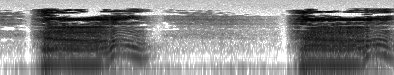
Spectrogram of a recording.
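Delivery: goose-like put-on French-accented voice. Playing a waiter offering wine with french fries, sounding like a french goose. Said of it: "I sound like a goose now".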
